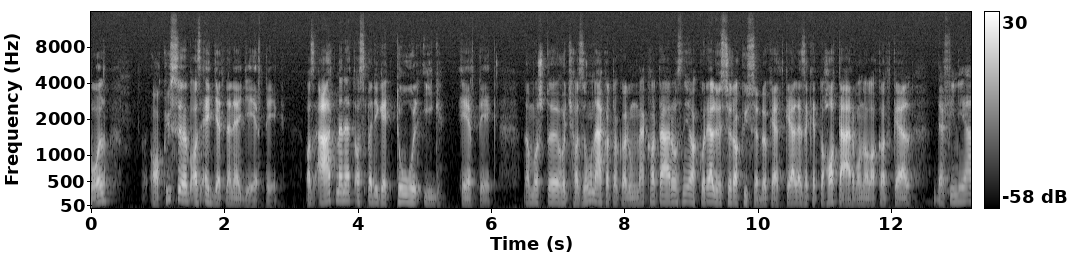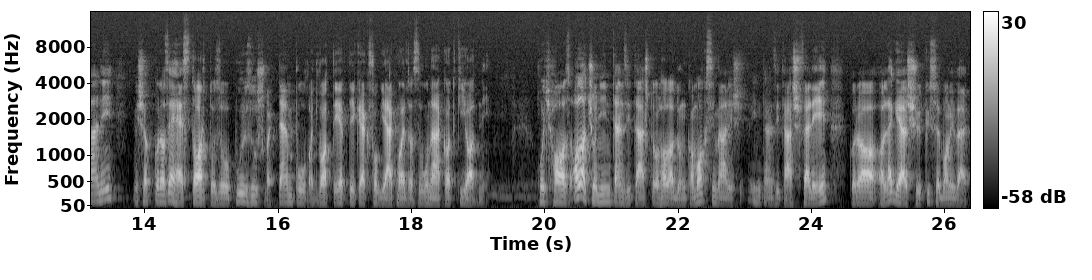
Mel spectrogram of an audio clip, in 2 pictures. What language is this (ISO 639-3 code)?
hun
